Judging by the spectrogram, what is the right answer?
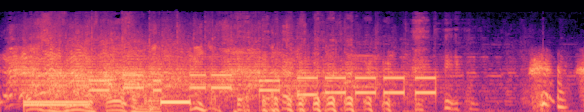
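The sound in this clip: Touch tones from a telephone keypad as a number is dialed: a rapid run of steady electronic beeps at shifting pitches, overlapped by loud laughter and voices, then brief talk after the tones stop.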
